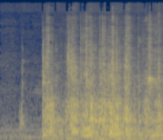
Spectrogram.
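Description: Domestic sewing machine stitching a reversible fabric bag, starting up after a brief pause and running in a steady, fast mechanical whir with rapid rhythmic needle ticks, close and continuous.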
